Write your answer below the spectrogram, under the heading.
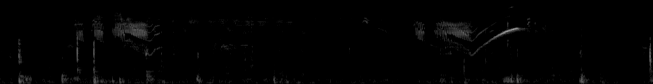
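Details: Bananaquits, a pair arriving to fight a caged bird during a trapping session, give two high sizzling buzzes, each ending in a sharp upward-sweeping whistle, among faint ticks and scattered clicks.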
